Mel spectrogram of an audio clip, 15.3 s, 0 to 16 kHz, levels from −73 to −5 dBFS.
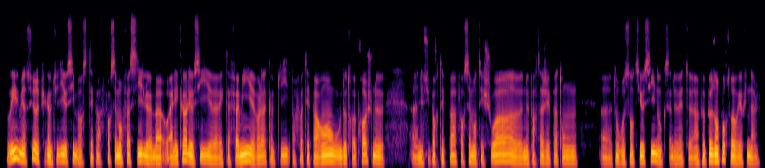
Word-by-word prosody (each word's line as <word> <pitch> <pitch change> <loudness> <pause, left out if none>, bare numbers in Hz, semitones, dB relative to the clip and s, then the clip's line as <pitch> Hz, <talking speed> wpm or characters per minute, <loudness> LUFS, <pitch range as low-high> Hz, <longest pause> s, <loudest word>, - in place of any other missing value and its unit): Oui, 135 +7 +5
oui, - - +3
bien 115 -5 +3
sûr. 140 +6 +1
Et - - +1
puis 105 - -13
comme 100 -3 +3
tu 100 +3 -5
dis 110 +1 +3
aussi, 100 +3 -2
bah, 90 -3 -1
c'était - - -6
pas - - -6
forcément 100 -1 +1
facile, 105 +2 +1
heu, 90 -2 +4
bah, 90 -1 +3
à 90 - +1
l'école 115 +7 +2
et 105 - +6
aussi, 100 +2 +1
heu, 90 -2 +1
avec 85 -1 -3
ta 90 - -5
famille, 105 +5 +4
heu, 95 - +2
voilà, 95 +2 0
comme 90 -1 -5
tu 100 - -7
dis, 105 0 -1
parfois 95 -1 -8
tes 95 - -4
parents 100 +4 +4
ou 95 -1 +2
d'autres 100 0 -1
proches 110 0 -2
ne, 95 -3 +2 0.6
heu, 90 -1 -4
ne 95 0 0
supportaient - - -5
pas 105 -1 -1
forcément 95 -1 -2
tes 90 - -7
choix. 110 +3 +3 0.2
Heu, - - -1
ne 90 0 0
partageaient 95 +1 -3
pas 95 +1 -4
ton, 90 -2 -2 0.5
heu, 85 -2 -5
ton 100 - -1
ressenti 95 +2 -3
aussi 100 +6 +1
donc 95 -7 -1
ça - - -7
devait 90 -1 -2
être 85 +1 -9
un 90 +1 -2
peu 100 +1 -1
pesant 115 +4 +5
pour 130 +3 -1
toi, 100 - +1
oui, 90 0 +1
au - - -6
final. 90 -3 -2
95 Hz, 255 wpm, -23 LUFS, 90-105 Hz, 0.6 s, et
